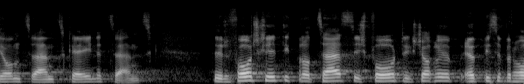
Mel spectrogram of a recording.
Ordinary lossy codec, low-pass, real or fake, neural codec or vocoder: none; 14.4 kHz; fake; codec, 44.1 kHz, 7.8 kbps, DAC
